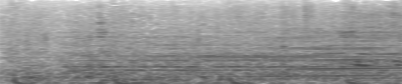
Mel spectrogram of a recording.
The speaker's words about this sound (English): Another cow. Actually, I think that was the same one.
